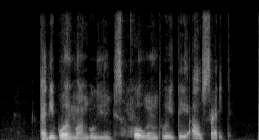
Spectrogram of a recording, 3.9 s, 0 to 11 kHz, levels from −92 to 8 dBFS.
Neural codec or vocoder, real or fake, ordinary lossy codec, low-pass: codec, 24 kHz, 1.5 kbps, HILCodec; fake; none; 9.9 kHz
